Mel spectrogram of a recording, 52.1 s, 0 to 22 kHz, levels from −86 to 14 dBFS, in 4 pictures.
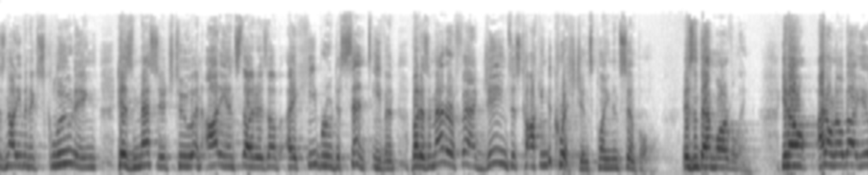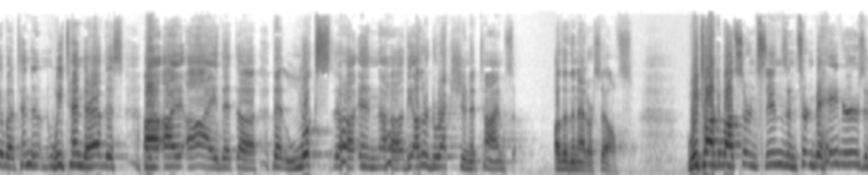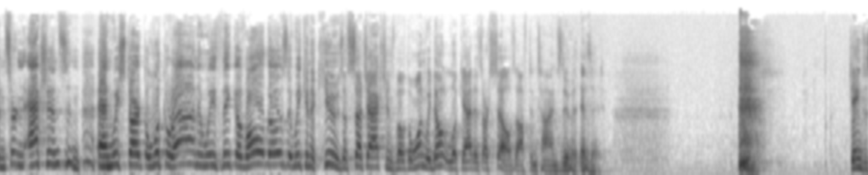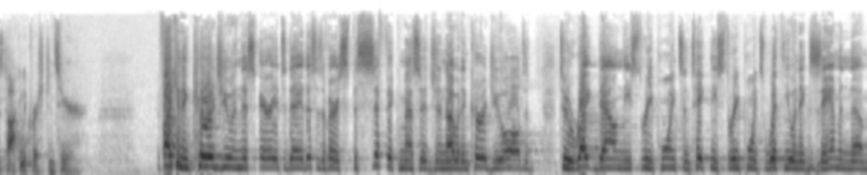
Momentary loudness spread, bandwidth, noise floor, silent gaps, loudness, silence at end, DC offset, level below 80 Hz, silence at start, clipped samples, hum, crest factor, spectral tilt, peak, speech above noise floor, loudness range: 11 LU; 16 kHz; -53 dBFS; none; -17 LUFS; 0 s; under 0.1%; -50 dBFS; 0 s; under 0.1%; none; 16 dB; -4 dB/octave; -2 dBFS; 36 dB; 6 LU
